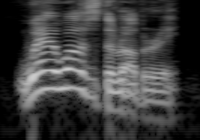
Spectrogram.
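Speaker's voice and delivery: lightly voiced keen boy; Fatty asking the policeman; eager boy.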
